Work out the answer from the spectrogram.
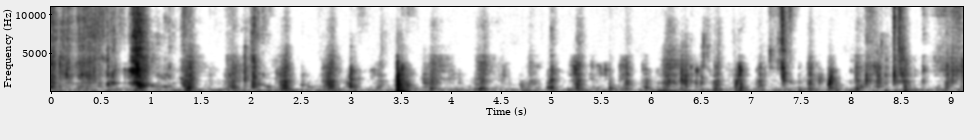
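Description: Crunchy chewing of crispy deep-fried battered fish: a bite at the start, then a string of irregular crunches as it is chewed, with one sharper crunch about three and a half seconds in.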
